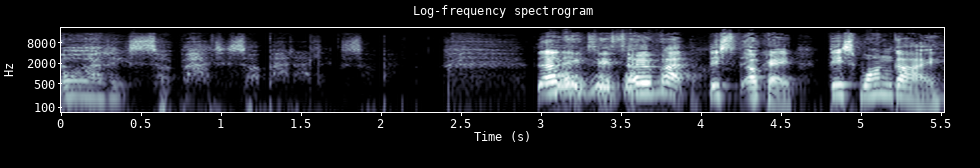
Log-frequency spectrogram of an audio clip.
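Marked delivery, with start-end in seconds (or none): 0.0-3.1 whispered dismay. Real, not acted. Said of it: "repeats it in a whisper". 3.1-4.0 higher and louder, full-voiced complaint; exasperated outburst about a bad show. Real, not acted. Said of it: "same words said out loud".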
